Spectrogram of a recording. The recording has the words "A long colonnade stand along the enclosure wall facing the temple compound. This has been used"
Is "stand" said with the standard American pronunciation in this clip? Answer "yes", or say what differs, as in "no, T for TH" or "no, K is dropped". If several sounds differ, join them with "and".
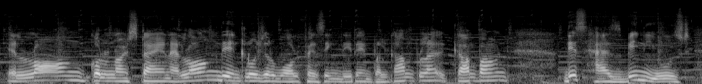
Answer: no, D is dropped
